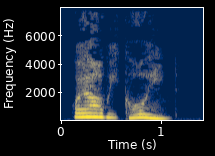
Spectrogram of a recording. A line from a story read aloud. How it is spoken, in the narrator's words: Min asked in a whisper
